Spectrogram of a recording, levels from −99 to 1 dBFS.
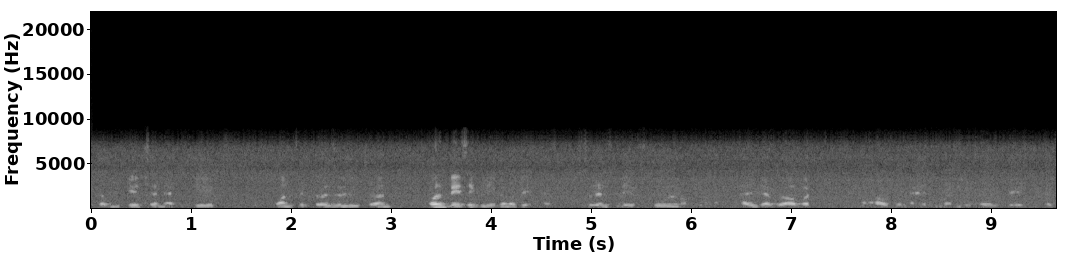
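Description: Other side's voice leaking through runs from 0.0 s to the end: a faint second voice, roughly 15 dB under the speech, sits underneath throughout, most likely loudspeaker echo the canceller left in the microphone signal. Speech suppressed in double talk follows at 0.07–1.26 s, 1.84–2.87 s and from 3.37 s to the end. The voice dips by a few dB in the first two stretches and by about 10 dB in the last, likely because the echo canceller turned down both voices while both sides talked at once. Everything sits within the call path's 8 kHz band.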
